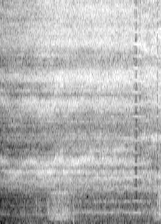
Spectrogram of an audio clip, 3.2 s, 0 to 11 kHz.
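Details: Ancel SP-02 spark plug tester with clear cover open, two plugs firing side by side: sharp, steady high hiss-crackle of sparks snapping rapidly and evenly; both firing strongly and consistently.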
